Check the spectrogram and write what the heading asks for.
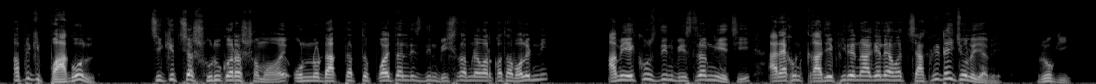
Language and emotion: Bengali, angry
